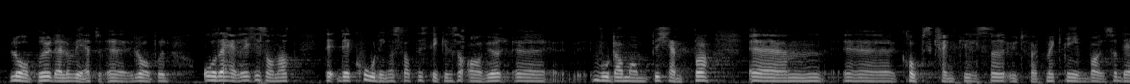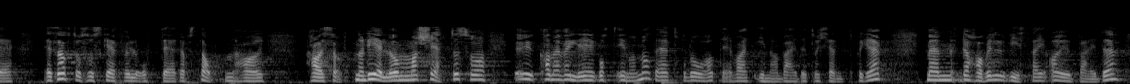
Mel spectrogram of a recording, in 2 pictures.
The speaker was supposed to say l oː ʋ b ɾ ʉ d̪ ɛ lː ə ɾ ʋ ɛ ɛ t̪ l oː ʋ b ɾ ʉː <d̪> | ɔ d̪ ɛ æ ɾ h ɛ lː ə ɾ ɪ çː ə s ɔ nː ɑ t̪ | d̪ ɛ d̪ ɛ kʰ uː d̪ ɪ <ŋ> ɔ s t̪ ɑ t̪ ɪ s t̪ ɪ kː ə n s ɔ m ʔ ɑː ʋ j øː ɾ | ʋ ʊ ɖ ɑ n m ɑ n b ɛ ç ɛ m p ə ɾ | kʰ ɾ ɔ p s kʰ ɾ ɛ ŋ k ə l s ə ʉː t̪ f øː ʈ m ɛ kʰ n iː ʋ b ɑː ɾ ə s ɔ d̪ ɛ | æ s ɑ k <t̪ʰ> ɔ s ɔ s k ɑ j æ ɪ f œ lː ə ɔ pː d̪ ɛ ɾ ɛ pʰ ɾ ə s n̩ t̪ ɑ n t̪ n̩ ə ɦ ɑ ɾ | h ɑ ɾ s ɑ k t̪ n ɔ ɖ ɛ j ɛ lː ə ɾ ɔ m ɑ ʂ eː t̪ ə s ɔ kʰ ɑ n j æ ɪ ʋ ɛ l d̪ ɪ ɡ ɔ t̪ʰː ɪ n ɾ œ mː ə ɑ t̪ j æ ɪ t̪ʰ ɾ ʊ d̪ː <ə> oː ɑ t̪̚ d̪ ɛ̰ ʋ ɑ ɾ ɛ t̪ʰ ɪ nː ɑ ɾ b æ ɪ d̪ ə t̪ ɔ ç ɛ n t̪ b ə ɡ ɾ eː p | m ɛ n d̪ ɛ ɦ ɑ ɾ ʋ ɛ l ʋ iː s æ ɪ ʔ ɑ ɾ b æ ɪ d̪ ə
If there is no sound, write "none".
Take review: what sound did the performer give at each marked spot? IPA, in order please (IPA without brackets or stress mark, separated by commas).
d̪, ŋ, t̪, ə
